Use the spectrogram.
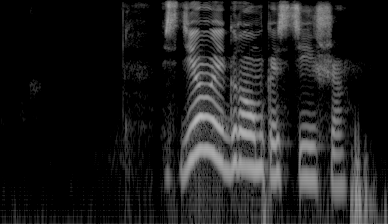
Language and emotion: Russian, neutral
